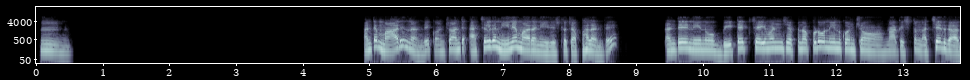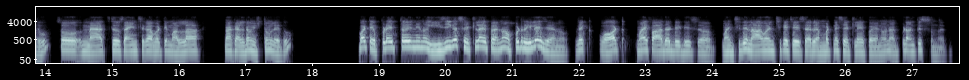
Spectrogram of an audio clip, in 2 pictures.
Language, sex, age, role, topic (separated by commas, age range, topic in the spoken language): Telugu, male, 25-29, guest, కుటుంబంలో ఉన్న వాతావరణం మీకు చదువు ఆనందంగా అనిపించేందుకు ఎలా సహాయపడింది?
